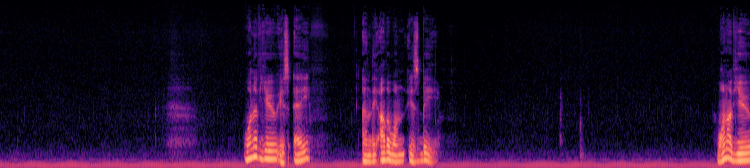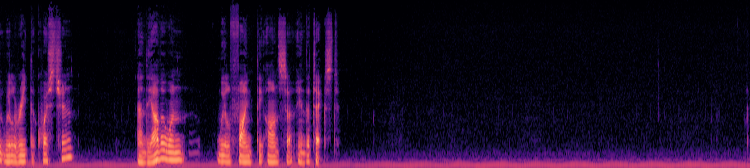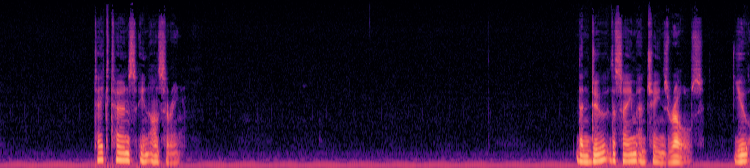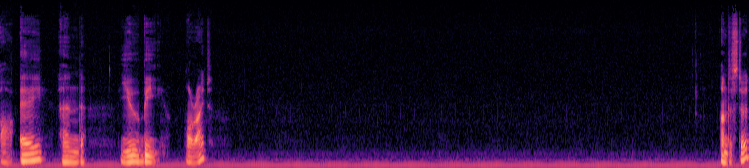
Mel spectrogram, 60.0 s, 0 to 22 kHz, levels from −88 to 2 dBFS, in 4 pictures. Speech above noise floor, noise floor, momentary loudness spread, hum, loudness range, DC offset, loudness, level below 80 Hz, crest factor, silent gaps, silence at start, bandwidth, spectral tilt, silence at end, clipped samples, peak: 28 dB; -47 dBFS; 14 LU; none; 9 LU; under 0.1%; -20 LUFS; -44 dBFS; 22 dB; none; 0.55 s; 16 kHz; -6.5 dB/octave; 0 s; under 0.1%; -2 dBFS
